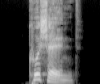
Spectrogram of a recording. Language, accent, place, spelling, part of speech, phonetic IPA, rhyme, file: German, Germany, Berlin, kuschelnd, verb, [ˈkʊʃl̩nt], -ʊʃl̩nt, De-kuschelnd.ogg
- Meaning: present participle of kuscheln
